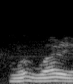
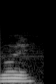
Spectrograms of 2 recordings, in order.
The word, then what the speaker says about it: worry: So the difference is worry and very. Worry and very. It's the pronunciation, so it's your W and your V.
